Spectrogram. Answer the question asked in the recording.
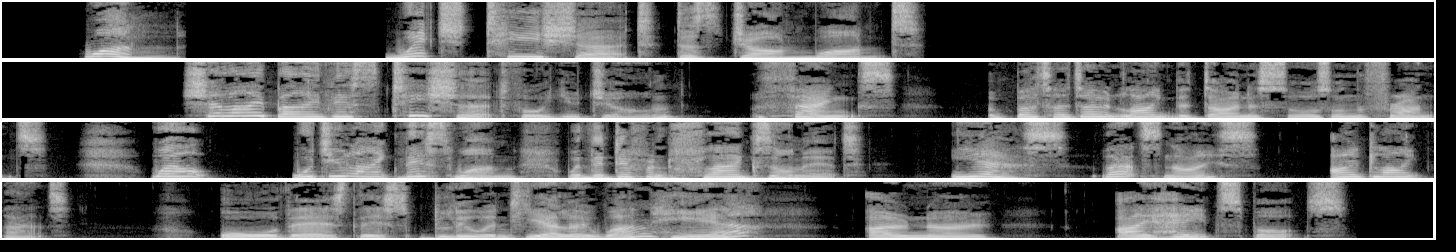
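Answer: The one with the different flags on it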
